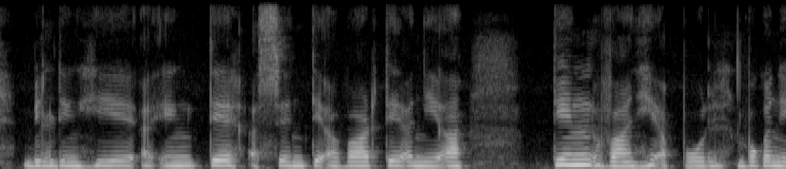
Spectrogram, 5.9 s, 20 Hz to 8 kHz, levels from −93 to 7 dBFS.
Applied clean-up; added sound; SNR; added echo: none; none; none; none.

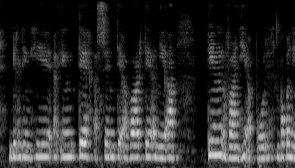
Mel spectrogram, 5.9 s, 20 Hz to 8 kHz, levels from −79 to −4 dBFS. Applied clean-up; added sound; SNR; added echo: none; none; none; reverberation time 0.3 s.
